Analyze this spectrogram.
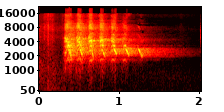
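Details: Rolling-style song of a caged greater green leafbird meant to rouse other birds: a single one-second burst of fast, high, scratchy warbled notes with pulsing loudness, fading into a thin trailing whistle.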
